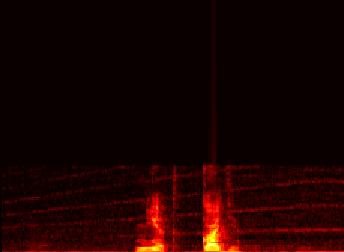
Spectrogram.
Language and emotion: Russian, angry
